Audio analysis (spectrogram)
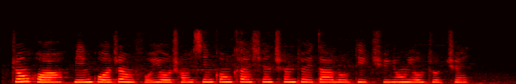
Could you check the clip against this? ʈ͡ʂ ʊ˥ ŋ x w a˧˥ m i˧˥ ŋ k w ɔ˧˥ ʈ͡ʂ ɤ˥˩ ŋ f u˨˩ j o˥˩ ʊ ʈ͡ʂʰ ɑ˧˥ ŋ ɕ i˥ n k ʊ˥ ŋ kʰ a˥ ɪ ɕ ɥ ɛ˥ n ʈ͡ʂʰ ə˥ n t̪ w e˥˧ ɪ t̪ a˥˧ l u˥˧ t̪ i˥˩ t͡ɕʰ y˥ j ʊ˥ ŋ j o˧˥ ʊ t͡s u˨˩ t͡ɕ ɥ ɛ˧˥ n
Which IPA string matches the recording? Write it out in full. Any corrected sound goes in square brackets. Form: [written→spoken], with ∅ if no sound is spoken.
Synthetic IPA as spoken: ʈ͡ʂ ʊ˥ ŋ x w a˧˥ m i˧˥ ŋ k w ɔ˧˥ ʈ͡ʂ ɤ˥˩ ŋ f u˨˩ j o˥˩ ʊ ʈ͡ʂʰ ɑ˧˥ ŋ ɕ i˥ n k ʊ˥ ŋ kʰ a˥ ɪ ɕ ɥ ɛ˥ n ʈ͡ʂʰ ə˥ n t̪ w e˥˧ ɪ t̪ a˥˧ l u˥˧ t̪ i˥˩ t͡ɕʰ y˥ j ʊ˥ ŋ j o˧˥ ʊ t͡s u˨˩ [t͡ɕ→t͡ɕʰ] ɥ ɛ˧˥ n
